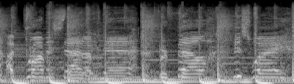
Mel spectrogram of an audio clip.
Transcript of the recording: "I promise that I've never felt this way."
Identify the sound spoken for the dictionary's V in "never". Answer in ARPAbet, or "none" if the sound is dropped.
P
